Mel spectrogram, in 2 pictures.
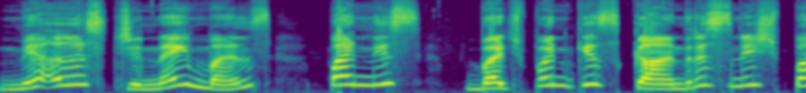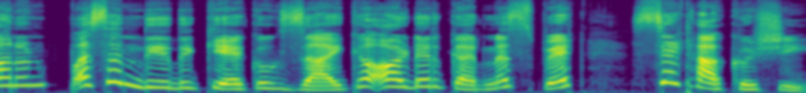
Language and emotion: Kashmiri, happy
